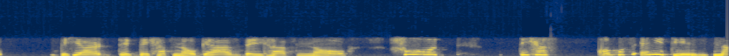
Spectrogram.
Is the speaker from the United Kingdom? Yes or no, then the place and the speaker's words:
no; Venezuela; English is a second language; moved away as an adult; now in United States; I'm from Venezuela.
